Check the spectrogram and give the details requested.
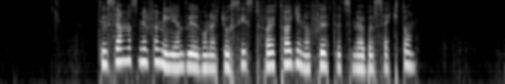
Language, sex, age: Swedish, female, 20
